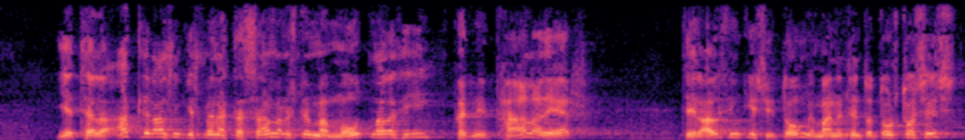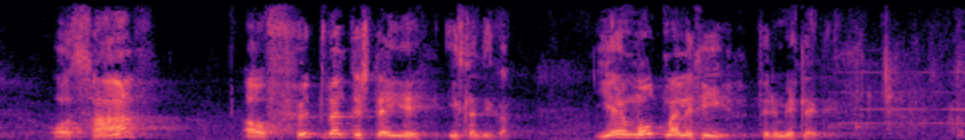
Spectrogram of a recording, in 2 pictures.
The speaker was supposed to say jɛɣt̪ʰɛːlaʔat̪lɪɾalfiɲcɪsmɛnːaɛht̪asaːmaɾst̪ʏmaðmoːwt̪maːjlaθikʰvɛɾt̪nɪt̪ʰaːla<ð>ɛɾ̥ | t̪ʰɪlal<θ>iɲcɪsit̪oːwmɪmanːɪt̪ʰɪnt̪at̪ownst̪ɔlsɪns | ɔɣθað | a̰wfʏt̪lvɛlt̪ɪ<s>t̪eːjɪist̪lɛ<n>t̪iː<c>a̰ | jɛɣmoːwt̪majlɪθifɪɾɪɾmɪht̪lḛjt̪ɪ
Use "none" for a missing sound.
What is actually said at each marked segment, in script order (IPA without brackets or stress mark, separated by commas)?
ð, f, s, n, k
